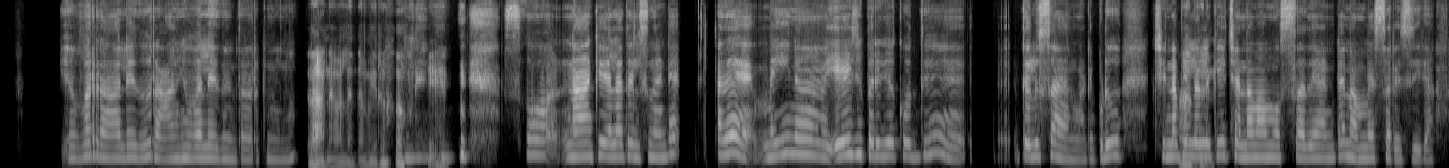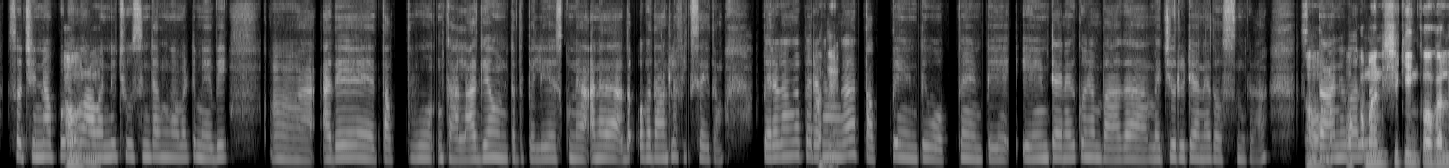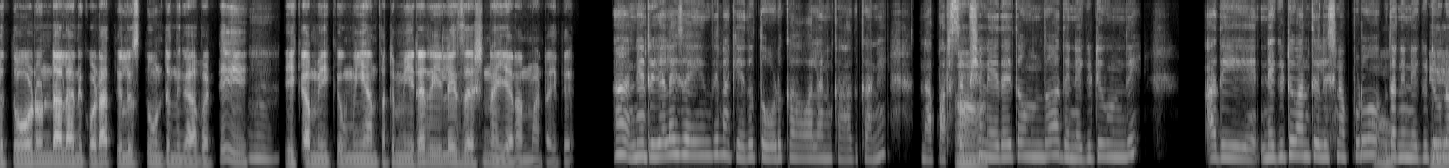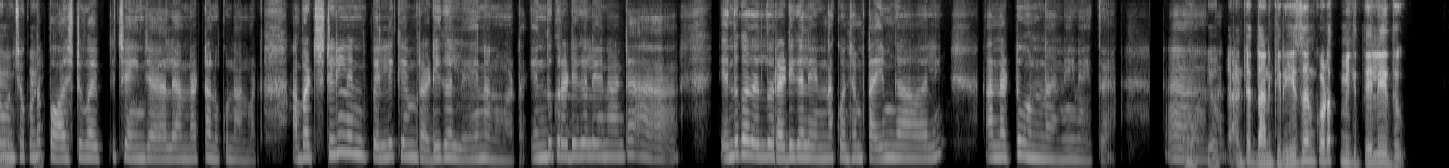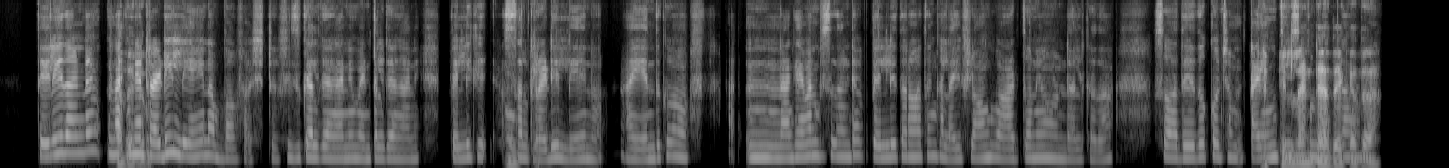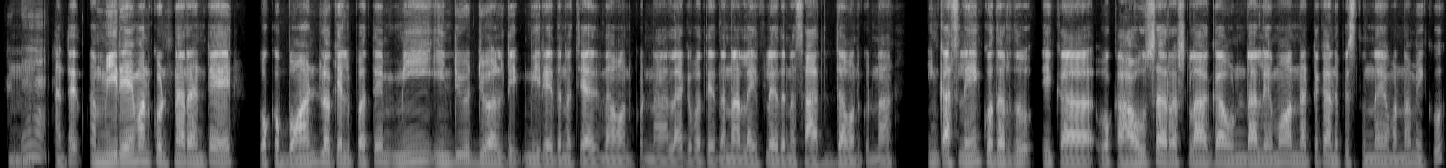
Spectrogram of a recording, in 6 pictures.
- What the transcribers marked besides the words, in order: other background noise; giggle; in English: "సో"; giggle; in English: "మెయిన్ ఏజ్"; in English: "ఈజీగా. సో"; in English: "మేబీ"; in English: "ఫిక్స్"; in English: "మెచ్యూరిటీ"; in English: "సో"; in English: "రియలైజేషన్"; in English: "రియలైజ్"; in English: "పర్సెప్షన్"; in English: "నెగెటివ్"; in English: "నెగటివ్"; in English: "నెగెటివ్‌లో"; in English: "పాజిటివ్"; in English: "చేంజ్"; in English: "బట్ స్టిల్"; in English: "రెడీగా"; in English: "రెడీగా"; in English: "రెడీగా"; in English: "రీజన్"; in English: "రెడీ"; in English: "ఫిజికల్‌గా"; in English: "మెంటల్‌గా"; in English: "రెడీ"; in English: "లైఫ్ లాంగ్"; in English: "సో"; in English: "బాండ్‌లోకెళ్ళిపోతే"; in English: "ఇండివిడ్యుయాలిటీ"; in English: "లైఫ్‌లో"; in English: "హౌస్ అరెస్ట్‌లాగా"
- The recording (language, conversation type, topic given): Telugu, podcast, వివాహం చేయాలా అనే నిర్ణయం మీరు ఎలా తీసుకుంటారు?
